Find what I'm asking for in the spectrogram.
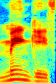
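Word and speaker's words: Menghi: Mark Mingjay, I'm saying that wrong, Marco Scotta, of course, yeah, Mingy, thank you, Jordan Ruse, of course, Snake Szabo, Alex Skolnick, and of course, John Five.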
